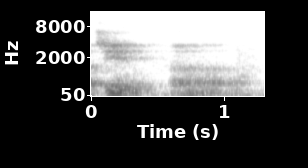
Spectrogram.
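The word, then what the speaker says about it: 人: 이게 이제 사람 인자예요, 진. 그래서 중국인, 중국인, 그 사람 인자를 진으로 이제 발음하는 거죠.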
